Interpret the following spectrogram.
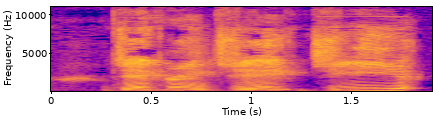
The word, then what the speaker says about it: JRGXN: Jay Green. JRGXN. Spelled like that, not the other way.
